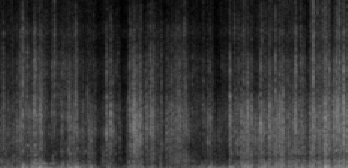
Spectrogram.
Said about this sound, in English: This is our sports radio grab bag. As the best sound effect I can do is crumple two sheets of paper in front of me.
